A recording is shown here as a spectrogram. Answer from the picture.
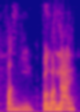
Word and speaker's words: fungi: Anyway, viruses like influenza and fungi. Fungi. Fungi. Like nuclei. Yeah. I think that's why I say it like that.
